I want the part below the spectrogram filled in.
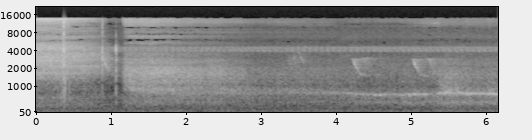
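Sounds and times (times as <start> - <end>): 
long breathy exhale during a breathing exercise: 0.0 - 3.0
faint chirps: 0.0 - 6.1.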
